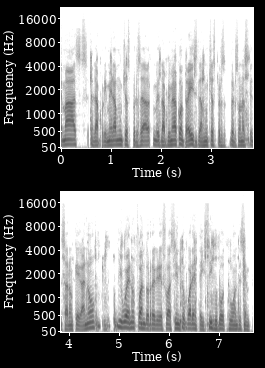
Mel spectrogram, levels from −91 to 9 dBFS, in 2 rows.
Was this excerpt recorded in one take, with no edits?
no; 1 cut; at 2.0 s

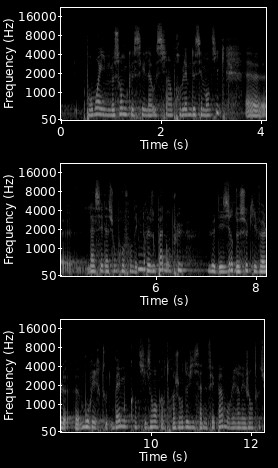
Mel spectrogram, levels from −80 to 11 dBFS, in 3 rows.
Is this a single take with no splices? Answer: no; 3 cuts; at 2.1 s, 5.6 s, 9.2 s

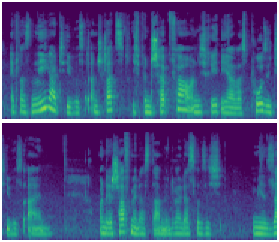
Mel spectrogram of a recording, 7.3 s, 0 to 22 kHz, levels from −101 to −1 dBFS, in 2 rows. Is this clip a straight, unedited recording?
no; 3 cuts; at 1.1 s, 1.6 s, 2.9 s

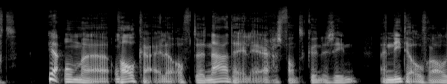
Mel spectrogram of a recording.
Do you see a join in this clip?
yes; 1 cut; at 1.2 s

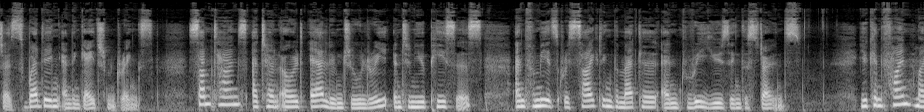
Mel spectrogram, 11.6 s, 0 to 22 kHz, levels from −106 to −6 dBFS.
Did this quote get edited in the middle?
yes; 1 cut; at 7.0 s

